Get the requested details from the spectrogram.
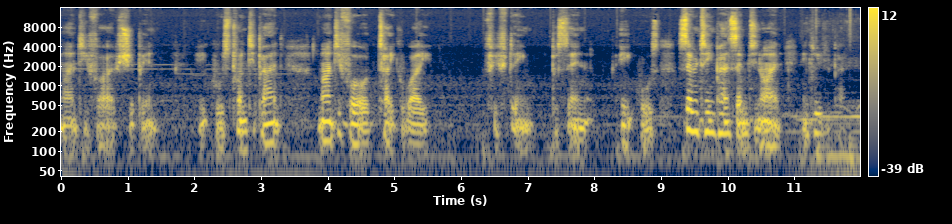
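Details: Adult's self-reported voice dysphonia, which she says is playing up; dysphonia.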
